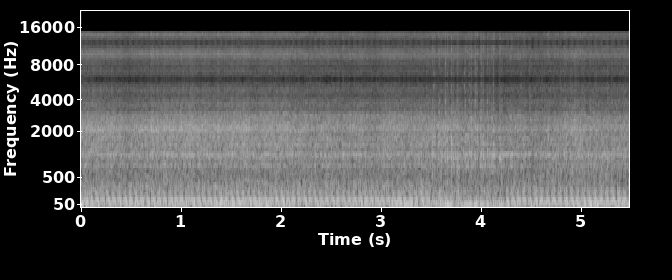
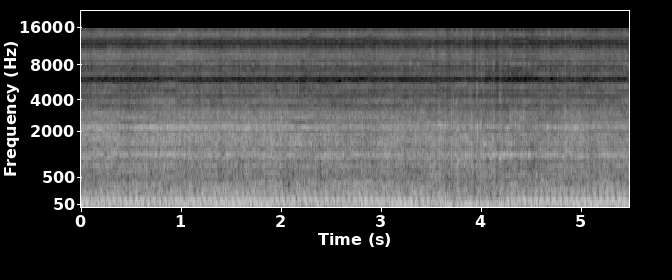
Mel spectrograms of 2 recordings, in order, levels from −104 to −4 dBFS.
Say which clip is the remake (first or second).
second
